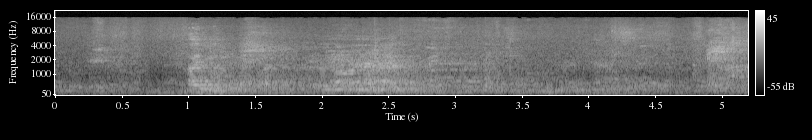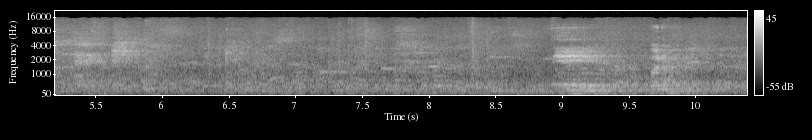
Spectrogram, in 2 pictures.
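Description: Several men murmur and talk over one another nearby.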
